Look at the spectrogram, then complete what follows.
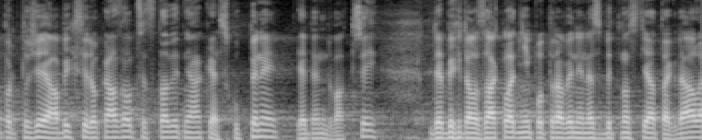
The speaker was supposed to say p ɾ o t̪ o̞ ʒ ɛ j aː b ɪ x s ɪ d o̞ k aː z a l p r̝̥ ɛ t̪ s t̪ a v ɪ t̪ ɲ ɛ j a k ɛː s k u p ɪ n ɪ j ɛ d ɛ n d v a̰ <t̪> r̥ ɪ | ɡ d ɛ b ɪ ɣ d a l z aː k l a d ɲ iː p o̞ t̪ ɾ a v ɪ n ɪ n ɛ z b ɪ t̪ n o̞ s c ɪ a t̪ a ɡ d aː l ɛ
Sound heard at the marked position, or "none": t̪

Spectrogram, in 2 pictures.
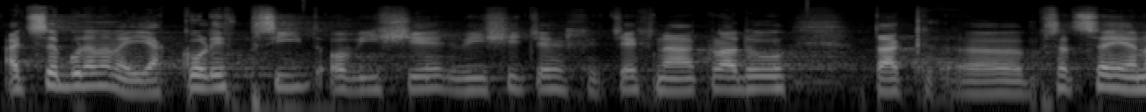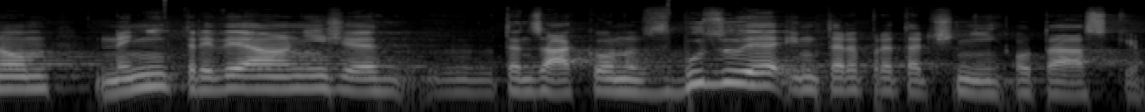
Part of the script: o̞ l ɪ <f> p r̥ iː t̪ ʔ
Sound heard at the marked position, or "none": f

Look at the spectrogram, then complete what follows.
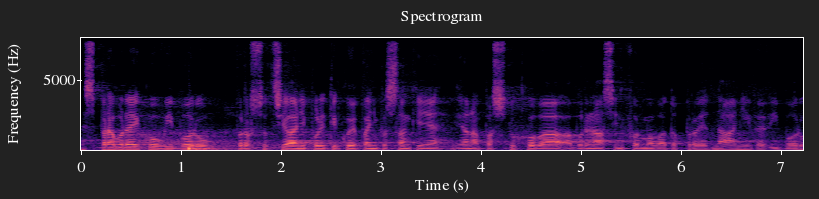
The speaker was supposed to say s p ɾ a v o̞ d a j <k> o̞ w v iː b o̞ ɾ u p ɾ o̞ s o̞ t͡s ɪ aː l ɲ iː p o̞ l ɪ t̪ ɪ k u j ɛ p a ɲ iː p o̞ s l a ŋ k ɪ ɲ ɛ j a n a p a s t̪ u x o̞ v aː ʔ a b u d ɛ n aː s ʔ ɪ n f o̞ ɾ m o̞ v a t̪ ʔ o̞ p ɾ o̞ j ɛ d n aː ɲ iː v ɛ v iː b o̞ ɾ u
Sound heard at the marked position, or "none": k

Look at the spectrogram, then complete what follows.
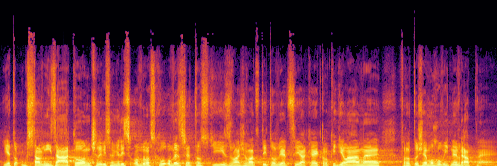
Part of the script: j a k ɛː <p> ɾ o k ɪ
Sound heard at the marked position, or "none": k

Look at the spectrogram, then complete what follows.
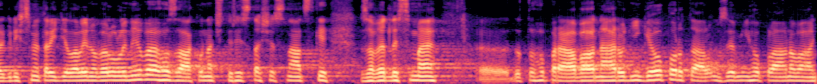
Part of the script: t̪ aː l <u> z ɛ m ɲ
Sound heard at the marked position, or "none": uː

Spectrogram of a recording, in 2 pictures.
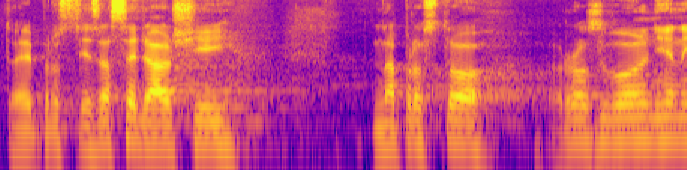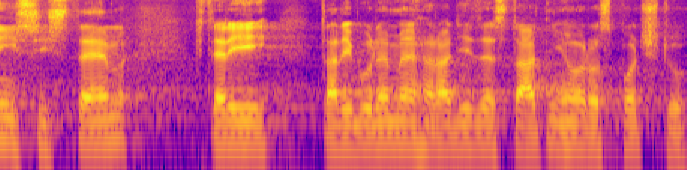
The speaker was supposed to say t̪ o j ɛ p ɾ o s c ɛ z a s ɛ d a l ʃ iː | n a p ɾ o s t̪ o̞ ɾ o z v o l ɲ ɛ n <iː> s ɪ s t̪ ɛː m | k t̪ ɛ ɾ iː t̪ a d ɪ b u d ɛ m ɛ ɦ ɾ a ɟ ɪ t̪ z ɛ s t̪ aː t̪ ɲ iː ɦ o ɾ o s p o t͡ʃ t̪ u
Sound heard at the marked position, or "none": iː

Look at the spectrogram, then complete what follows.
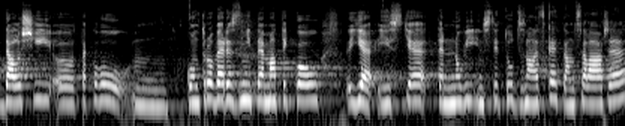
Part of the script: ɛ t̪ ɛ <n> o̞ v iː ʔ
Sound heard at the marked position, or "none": nː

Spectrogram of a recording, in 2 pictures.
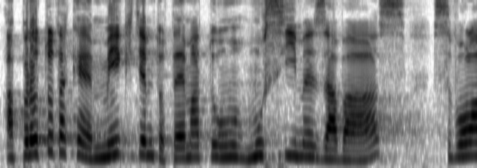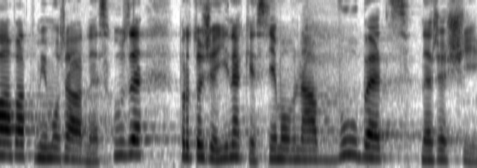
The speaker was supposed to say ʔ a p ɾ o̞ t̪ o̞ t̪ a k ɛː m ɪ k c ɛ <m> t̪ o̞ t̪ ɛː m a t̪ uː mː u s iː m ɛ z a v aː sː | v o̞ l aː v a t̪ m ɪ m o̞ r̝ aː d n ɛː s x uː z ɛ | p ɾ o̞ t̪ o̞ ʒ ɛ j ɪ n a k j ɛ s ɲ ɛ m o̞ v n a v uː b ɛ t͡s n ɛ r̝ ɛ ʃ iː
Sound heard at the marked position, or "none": m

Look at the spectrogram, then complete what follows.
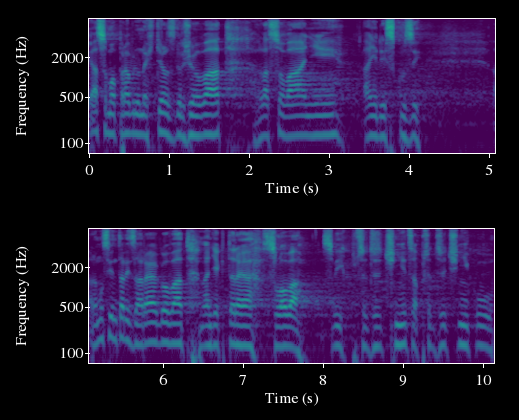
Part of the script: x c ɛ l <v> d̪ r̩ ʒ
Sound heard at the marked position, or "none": z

